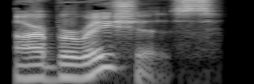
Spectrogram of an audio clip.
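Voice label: "arboraceous", British English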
